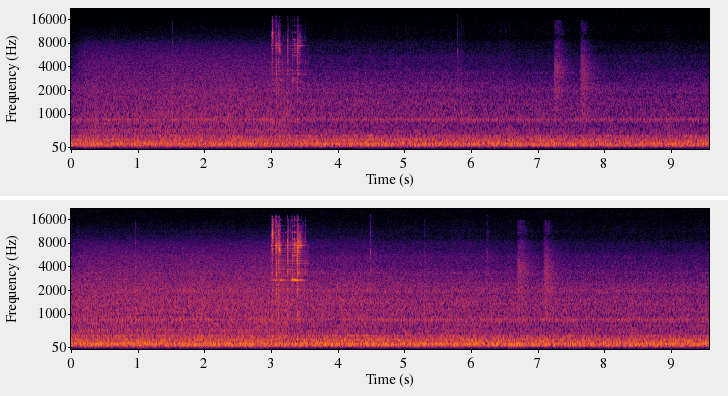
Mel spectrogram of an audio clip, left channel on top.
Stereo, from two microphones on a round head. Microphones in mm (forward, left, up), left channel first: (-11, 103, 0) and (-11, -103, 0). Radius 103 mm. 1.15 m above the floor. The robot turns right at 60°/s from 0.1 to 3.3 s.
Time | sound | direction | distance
3.0 | a clink | 30° right (ahead or behind) | ?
